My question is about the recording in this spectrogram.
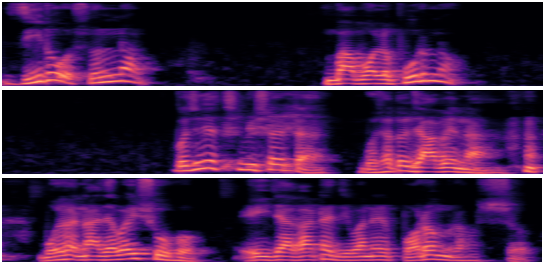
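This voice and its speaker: A man's voice: medium pitch, dark tone. A man with a Bengali accent giving a spiritual lecture on scripture, explaining step by step and often checking with his listeners through rhetorical questions. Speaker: spiritual teacher.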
